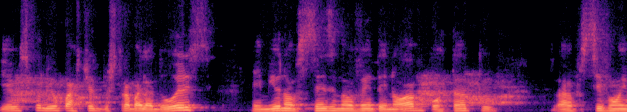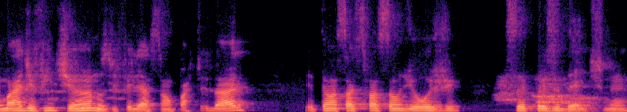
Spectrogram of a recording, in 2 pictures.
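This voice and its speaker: With an ordinary speaking voice, a man with a fairly high pitch speaks fairly slowly and with fairly even intonation over a quiet background. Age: 40s. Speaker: politician and social worker. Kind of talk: interview.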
